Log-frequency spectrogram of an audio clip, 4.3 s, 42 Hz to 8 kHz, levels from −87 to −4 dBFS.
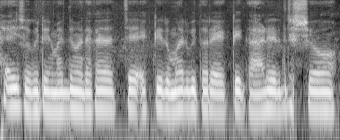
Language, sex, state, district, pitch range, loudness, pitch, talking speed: Bengali, male, Assam, Hailakandi, 125-135 Hz, -14 LUFS, 130 Hz, 155 wpm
